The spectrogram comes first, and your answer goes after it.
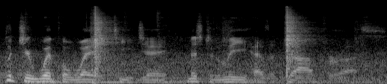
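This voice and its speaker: A man's voice: lowish voice, moderate pace, over loud music, natural voice. A man playing a businesslike, nagging male enforcer in an audio drama. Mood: gruff. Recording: loud background vehicle ambience noise.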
